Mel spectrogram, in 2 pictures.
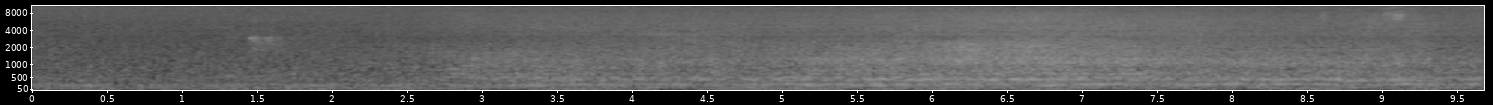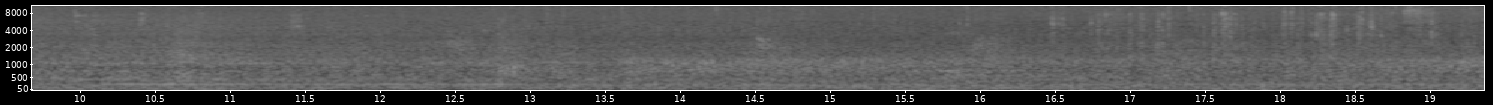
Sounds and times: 16.0s bike 19.3s

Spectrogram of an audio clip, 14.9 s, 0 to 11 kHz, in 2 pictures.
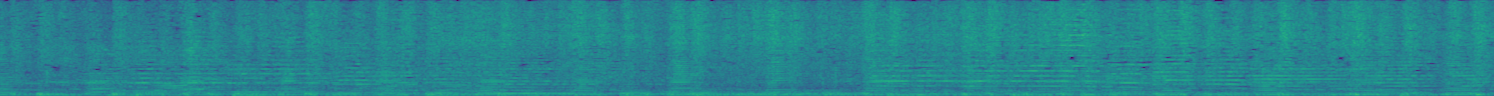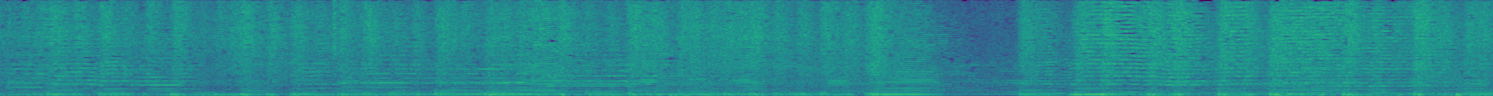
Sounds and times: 0.0s Crowd talking and singing 14.9s
0.0s brass band doing a street performance 14.9s

